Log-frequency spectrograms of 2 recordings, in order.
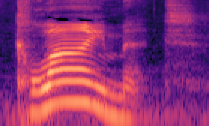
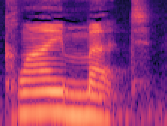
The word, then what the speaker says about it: climate: Jacket, edit, climate. No, this is an it or an et. This is an it. This is an ut. Climate. Sometimes we say climate.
